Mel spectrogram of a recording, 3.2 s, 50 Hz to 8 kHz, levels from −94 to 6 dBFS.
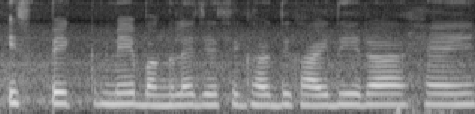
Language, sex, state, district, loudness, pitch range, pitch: Hindi, female, Uttar Pradesh, Jalaun, -18 LUFS, 230-245 Hz, 235 Hz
